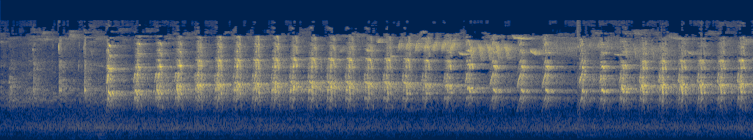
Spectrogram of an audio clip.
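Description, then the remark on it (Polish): A flock of wild geese honks in alarm, scared by a predator that appeared among them, flying from one bank of a pond to the other; loud overlapping nasal calls in a fast, steady pulsing rhythm that carries on without pause for the whole stretch, with no talking. “A czemu one tak dzisiaj strasznie krzyczą przed tym naszym mikrofonem?”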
